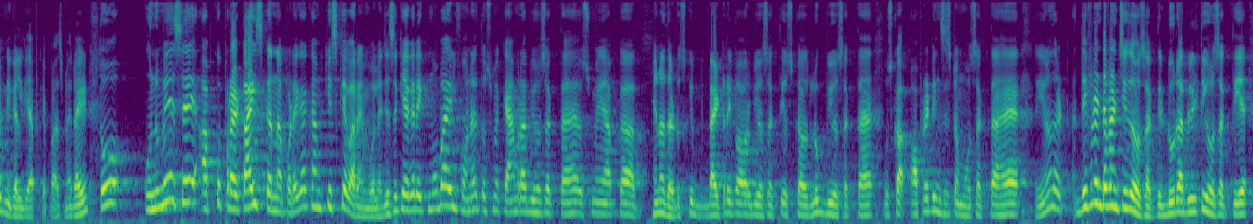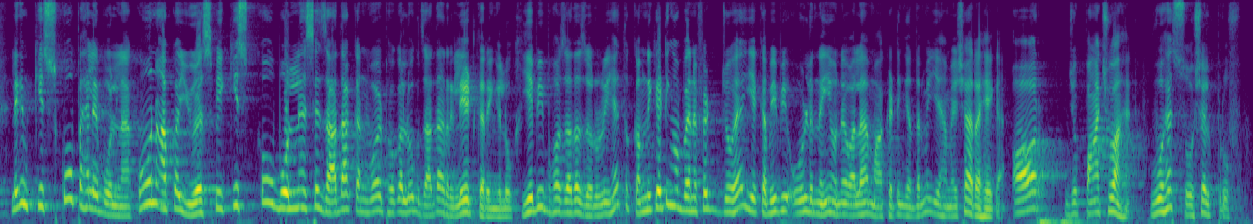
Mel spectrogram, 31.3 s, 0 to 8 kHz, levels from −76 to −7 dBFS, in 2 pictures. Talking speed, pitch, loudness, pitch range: 235 wpm, 160 Hz, -19 LUFS, 135-210 Hz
